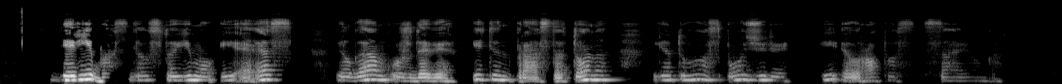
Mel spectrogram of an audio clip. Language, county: Lithuanian, Kaunas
